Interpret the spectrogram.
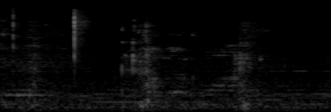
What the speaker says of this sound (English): Hopefully you can't hear the crunching.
